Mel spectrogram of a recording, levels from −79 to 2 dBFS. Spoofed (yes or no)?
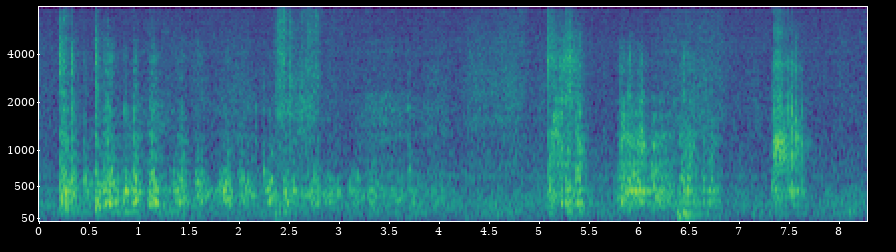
yes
